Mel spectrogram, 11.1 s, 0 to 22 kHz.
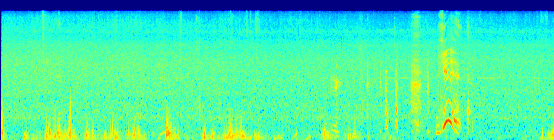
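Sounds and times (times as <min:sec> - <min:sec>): outdoor rustling: 0:00.0 - 0:11.0
steady hiss: 0:00.0 - 0:11.0.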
